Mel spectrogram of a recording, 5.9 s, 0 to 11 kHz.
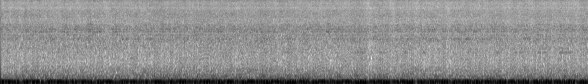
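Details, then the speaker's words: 1970 Duster 340 V8, started a little cold after new pushrods and intake gaskets replaced short pushrods that had caused ticking or knocking. Deep, even rumble at a steady idle with a quiet valvetrain and no tapping; normal idle. "All right, no knocking, ticking, whatever. Keep calling it knocking. No ticking, so not gonna take it for a ride."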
